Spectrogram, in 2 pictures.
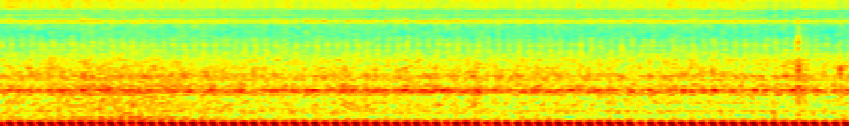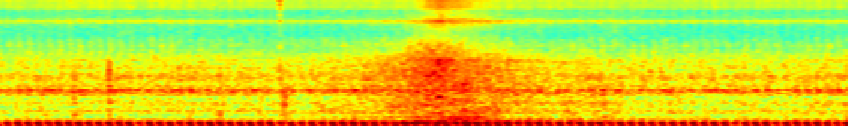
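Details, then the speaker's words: Honda Vario scooter CVT after repair: steady, even smooth idle drone with the earlier coarse grinding clatter from the belt drive gone; normal idle. "hope Hai Oke Bro ini suaranya sudah halus ya enggak kedengaran kroyok proyek-proyek gitu"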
